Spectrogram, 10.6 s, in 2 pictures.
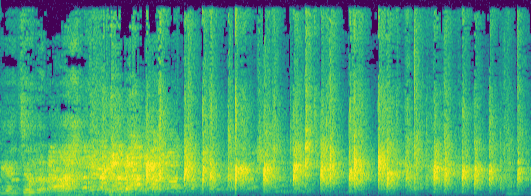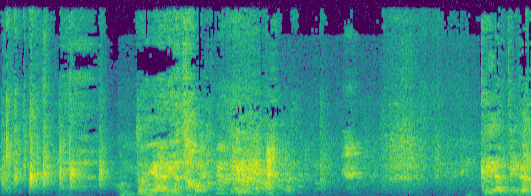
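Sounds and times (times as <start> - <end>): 
speech: 0.0 - 1.5, 6.7 - 7.9, 10.2 - 10.6
laughter: 0.5 - 2.3, 7.2 - 8.6
audience rhythmic hand clapping: 1.0 - 6.5.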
